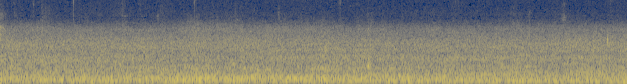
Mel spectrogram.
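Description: Steady, even noise of highway traffic, with no single vehicle standing out.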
